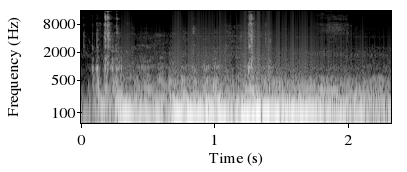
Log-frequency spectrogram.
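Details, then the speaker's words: 1994 Mercedes-Benz S420 (M119.971 V8) after replacing the distributor cap and rotor: catches quickly and settles into a smooth, low, even idle with no stumbling. Starting and idle much improved since the replacement. "Since changing the distributor cap and rotor, starting performance and just idle has improved dramatically. It's great."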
